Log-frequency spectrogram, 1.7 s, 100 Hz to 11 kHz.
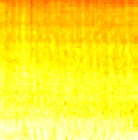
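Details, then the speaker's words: Air-cooled VW 2-litre flat-four in a bus after a top-end rebuild, 2,000 km since, timing checked; vacuum advance hose refitted after blanking, engine settles to a deep, even, steady idle around 800 rpm, not yet warm. Normal idle. "Take the blanker off. Put the vacuum back on, and it'll run a little bit."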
